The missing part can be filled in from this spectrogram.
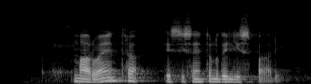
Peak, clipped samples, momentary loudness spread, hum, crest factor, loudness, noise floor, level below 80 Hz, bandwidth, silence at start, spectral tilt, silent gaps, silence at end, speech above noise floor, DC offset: -10 dBFS; under 0.1%; 13 LU; none; 20 dB; -29 LUFS; -57 dBFS; -68 dBFS; 11 kHz; 0.75 s; -7 dB/octave; none; 0.3 s; 29 dB; under 0.1%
